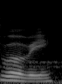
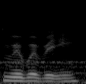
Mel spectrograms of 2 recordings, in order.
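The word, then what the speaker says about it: Ruairí: I think that's Rory. R U A I I Ry. Ah. It's pronounced Rory. And it might be pronounced Rory depending on who pronounces it.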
